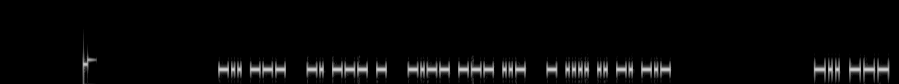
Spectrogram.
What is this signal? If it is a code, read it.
Morse code, heard as a keyed tone, about 31 wpm, 700 Hz. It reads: DO NOT YOU THINK DO
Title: Speed-Racing - Sets of 4 Words 25wpm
